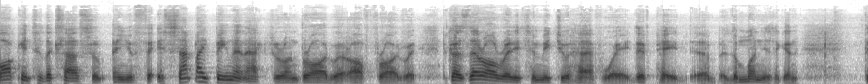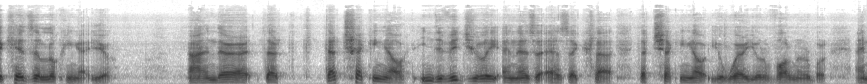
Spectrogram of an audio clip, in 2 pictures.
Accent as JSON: {"language": "English", "country": "Ireland", "said": "Because, I'm Irish."}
